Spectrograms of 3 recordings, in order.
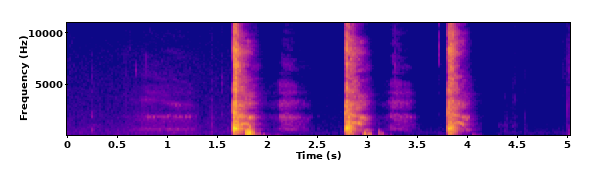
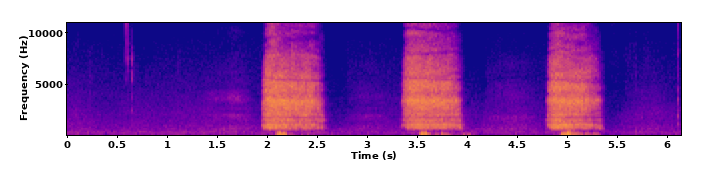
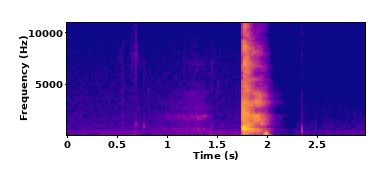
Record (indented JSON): {
  "three_cough_length": "5.0 s",
  "three_cough_amplitude": 32767,
  "three_cough_signal_mean_std_ratio": 0.19,
  "exhalation_length": "6.1 s",
  "exhalation_amplitude": 7580,
  "exhalation_signal_mean_std_ratio": 0.44,
  "cough_length": "3.0 s",
  "cough_amplitude": 32191,
  "cough_signal_mean_std_ratio": 0.18,
  "survey_phase": "alpha (2021-03-01 to 2021-08-12)",
  "age": "18-44",
  "gender": "Female",
  "wearing_mask": "No",
  "symptom_cough_any": true,
  "symptom_fatigue": true,
  "symptom_fever_high_temperature": true,
  "symptom_headache": true,
  "symptom_onset": "2 days",
  "smoker_status": "Never smoked",
  "respiratory_condition_asthma": false,
  "respiratory_condition_other": false,
  "recruitment_source": "Test and Trace",
  "submission_delay": "2 days",
  "covid_test_result": "Positive",
  "covid_test_method": "RT-qPCR",
  "covid_ct_value": 18.6,
  "covid_ct_gene": "S gene",
  "covid_ct_mean": 19.1,
  "covid_viral_load": "550000 copies/ml",
  "covid_viral_load_category": "Low viral load (10K-1M copies/ml)"
}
